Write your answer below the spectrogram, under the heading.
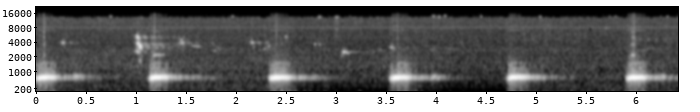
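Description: A greater painted-snipe gives soft, low, hollow hoots, one every second or so, evenly spaced and owl-like. A faint higher chirp is heard once in the background.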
